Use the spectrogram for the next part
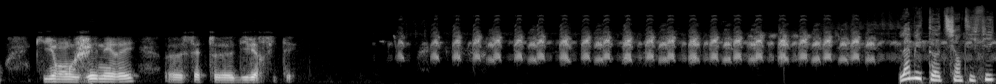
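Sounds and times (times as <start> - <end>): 
speech: 0.4 - 3.0, 9.0 - 9.9
frog croaking: 3.7 - 9.9.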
